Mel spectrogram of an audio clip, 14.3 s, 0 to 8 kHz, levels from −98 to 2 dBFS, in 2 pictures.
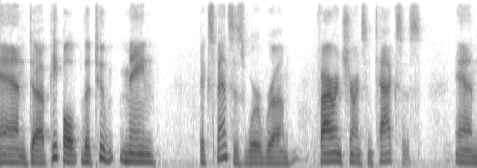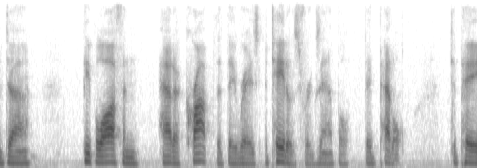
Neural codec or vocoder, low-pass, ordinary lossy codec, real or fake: none; 7.2 kHz; Opus, 32 kbps; real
